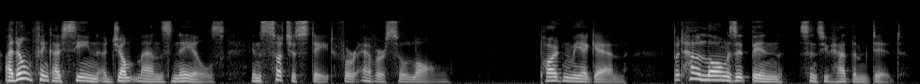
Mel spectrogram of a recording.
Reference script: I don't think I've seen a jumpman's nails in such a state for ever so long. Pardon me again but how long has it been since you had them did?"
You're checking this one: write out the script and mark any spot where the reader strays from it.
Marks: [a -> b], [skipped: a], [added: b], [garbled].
I don't think I've seen a jumpman's nails in such a state for ever so long. Pardon me again but how long has it been since you had them did?"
